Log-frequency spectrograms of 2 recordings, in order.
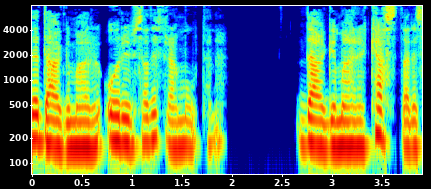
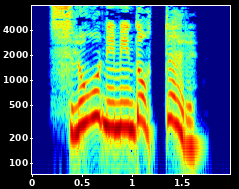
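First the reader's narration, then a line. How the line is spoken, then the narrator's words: Mother screaming. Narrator (Swedish): skrek mor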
